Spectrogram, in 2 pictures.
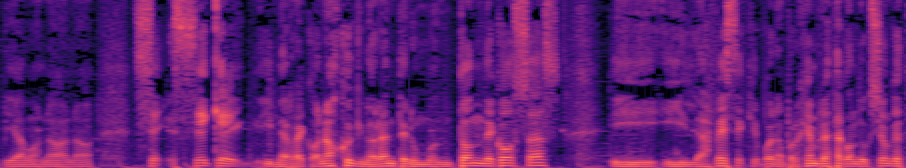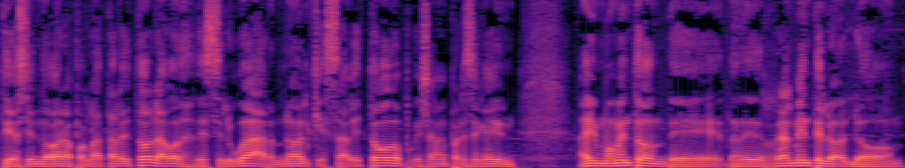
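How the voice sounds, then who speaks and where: A man's voice: on the low side, a little fast, faint music behind. A man in his forties with an Argentine accent, a guest on a radio show, chatting casually in a rambling, self-deprecating way with many restarts. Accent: Argentine Spanish. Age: 40s. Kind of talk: casual chat. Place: radio studio.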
